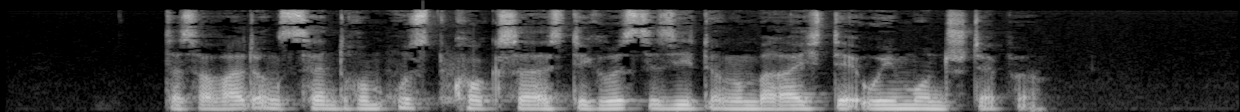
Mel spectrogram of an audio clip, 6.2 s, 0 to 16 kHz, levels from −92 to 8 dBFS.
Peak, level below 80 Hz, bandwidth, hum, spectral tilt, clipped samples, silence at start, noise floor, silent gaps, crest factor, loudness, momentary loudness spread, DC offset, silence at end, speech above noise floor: 0 dBFS; -52 dBFS; 11.5 kHz; none; -4.5 dB/octave; under 0.1%; 0.85 s; -70 dBFS; none; 18 dB; -16 LUFS; 8 LU; under 0.1%; 0.95 s; 54 dB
